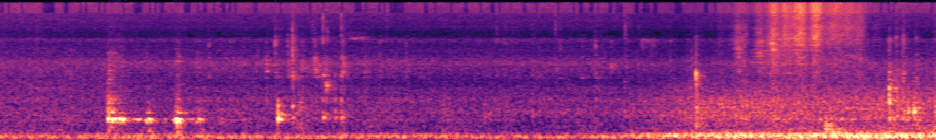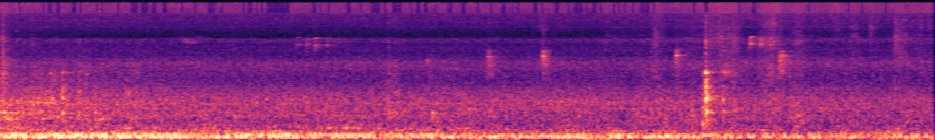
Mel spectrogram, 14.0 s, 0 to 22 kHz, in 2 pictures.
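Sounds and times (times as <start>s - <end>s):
oil pouring through funnel: 0.8s - 8.4s.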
